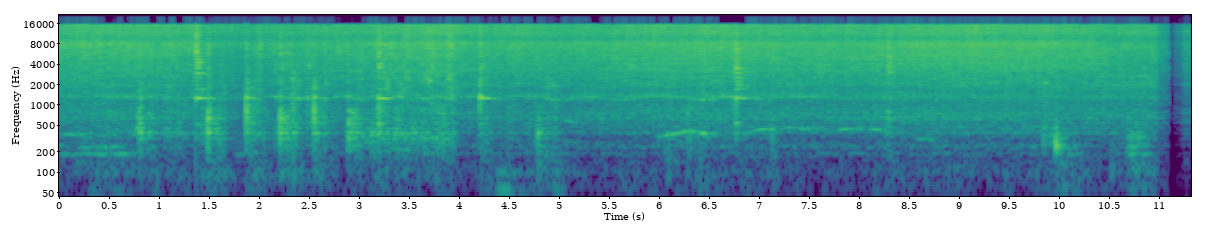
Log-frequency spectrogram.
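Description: Tomatoes with a spoon of salt sizzle in a pan under a steady frying hiss while a utensil scrapes and stirs in quick irregular strokes, then the sizzle continues alone.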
